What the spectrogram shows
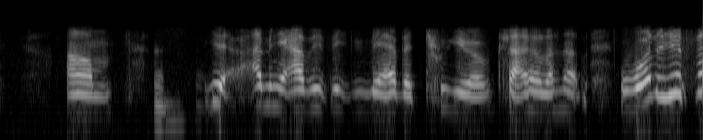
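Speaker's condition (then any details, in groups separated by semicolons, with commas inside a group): Cerebral palsy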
